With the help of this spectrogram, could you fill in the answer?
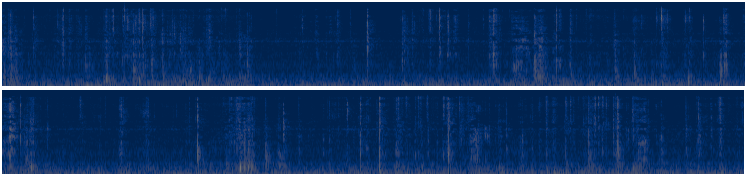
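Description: A solid brown bar of soap held in the hand is shaved into strips with a metal craft-knife blade. Quiet, crisp scraping and shaving sounds come in many short, dry bursts with bright high edges and a soft low rustle underneath, and each stroke stops at once with no ring.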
